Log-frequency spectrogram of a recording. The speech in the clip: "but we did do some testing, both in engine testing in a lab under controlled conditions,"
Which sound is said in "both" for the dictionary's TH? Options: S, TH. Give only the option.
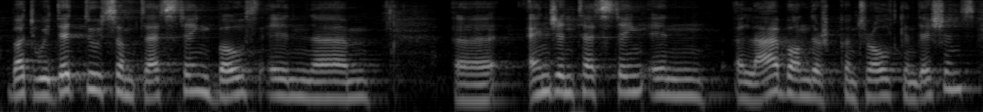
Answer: TH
